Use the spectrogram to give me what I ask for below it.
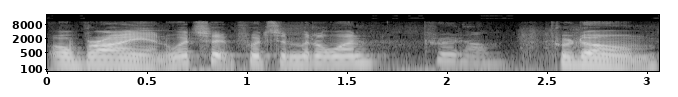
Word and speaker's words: Prudhomme: Prudhomme. Prudhomme. Yeah. I don't think I was pronouncing it right even when I read it.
